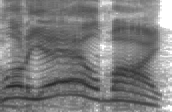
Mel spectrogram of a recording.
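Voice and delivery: high Aussie cry, dropping on the last word; hammed-up Australian exclamation; Australian accent. [name] swears at his mate in a high, hammed-up Australian accent. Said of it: "You're good at accents".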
